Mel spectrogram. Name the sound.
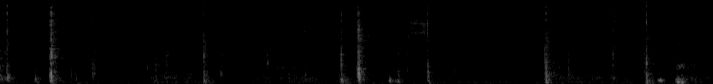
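shuffling a deck of cards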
